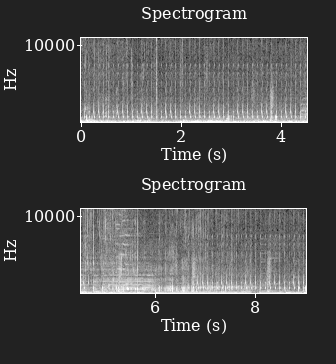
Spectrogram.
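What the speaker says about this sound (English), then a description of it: "That's what I call an aggressive pour." Beer poured hard and fast, a loud gushing, bubbling stream of liquid filling a glass up close, set against a busy background of other sounds.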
